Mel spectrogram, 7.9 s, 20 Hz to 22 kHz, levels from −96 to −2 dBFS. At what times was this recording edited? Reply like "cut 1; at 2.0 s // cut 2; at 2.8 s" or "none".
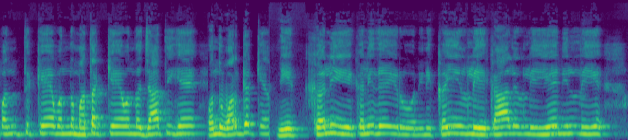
cut 1; at 2.5 s // cut 2; at 3.3 s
